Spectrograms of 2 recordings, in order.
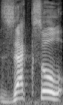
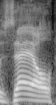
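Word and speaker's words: ZEXAL: Is it Zeil or Zale? And the actual answer is both are correct. It really depends on which version you're watching. If you're watching the original version, the X actually is silent.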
